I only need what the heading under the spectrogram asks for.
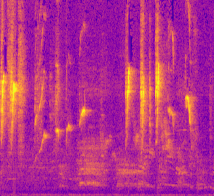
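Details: High, sparkling chirps and rapid twitters from a male spotted konin sunbird used as a lure, loud and frequent, with softer mid-pitched chatter between them.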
